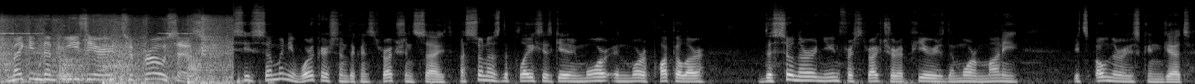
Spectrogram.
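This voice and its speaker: A man giving unscripted travel commentary as a vlogger, explaining what is around him and often rephrasing himself. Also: high-pitched. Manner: explanatory, repeating and rephrasing phrases. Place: mostly outdoors at a tourist site.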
